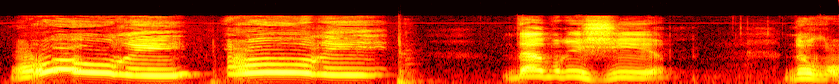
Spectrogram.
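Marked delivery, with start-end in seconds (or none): 0.1-2.0 "Ouri" with high, long, emphatic "Ou"; stress on the first syllable. Shown as a demonstration. Teacher demonstrates first-syllable accent, "Ouri" stressed on "Ou". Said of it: "sur la première syllabe".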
